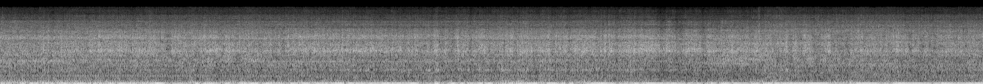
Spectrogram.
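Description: Wind buffets the open kart at speed.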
